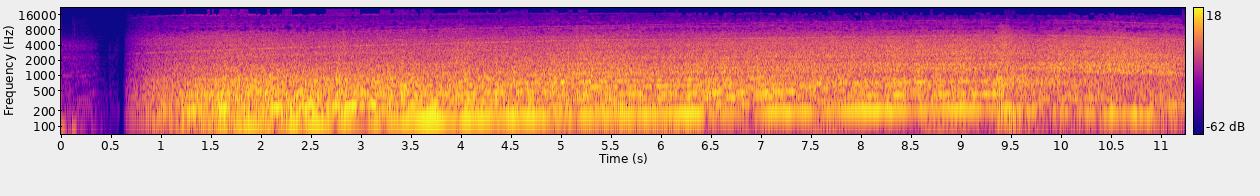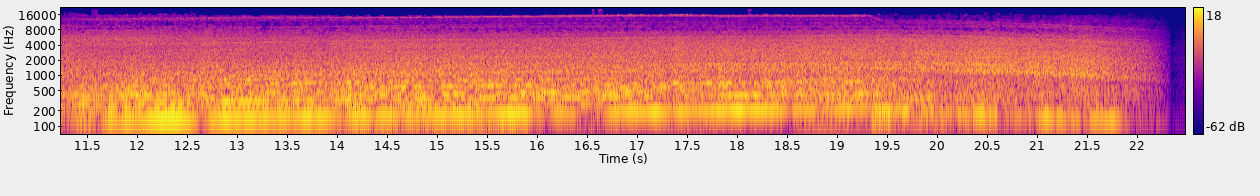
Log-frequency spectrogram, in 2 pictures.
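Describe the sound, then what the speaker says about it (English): A Hyundai Veloster 1.6L turbo engine fitted with an aftermarket air intake runs on a dyno, a loud, steady drone climbing in pitch through two long pulls, with a brief dip in between. "we ran the vehicle on the dyno to test the sound comparison versus the stock intake"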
